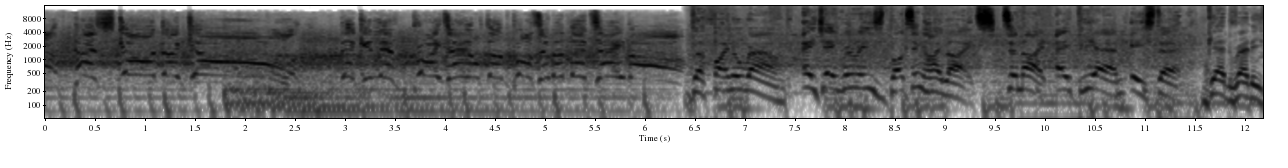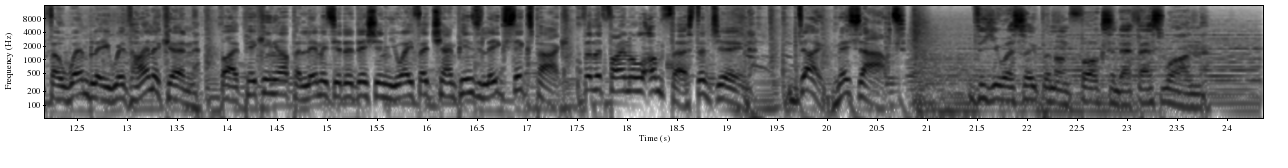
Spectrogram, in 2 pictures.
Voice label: sport, voiceover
